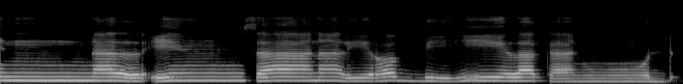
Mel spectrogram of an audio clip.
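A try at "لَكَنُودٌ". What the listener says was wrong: Nud. Jangan simpan di dalam. Nud. Di depan. Nud. Jangan tebal ke dalam gitu ya. Nud.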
